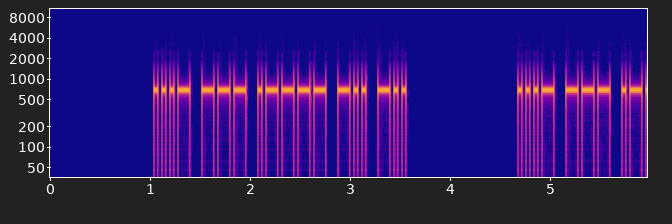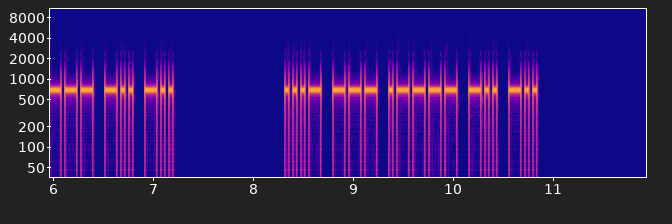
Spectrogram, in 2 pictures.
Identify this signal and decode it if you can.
Morse code, heard as a keyed tone, about 30 wpm, 700 Hz. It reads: VO1DD VO1DD VO1DD
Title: Call Signs Repeated 2x - 30wpm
